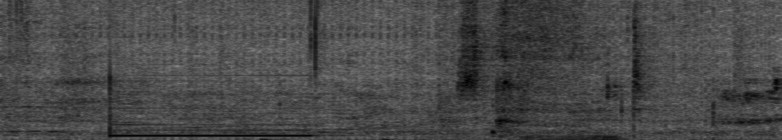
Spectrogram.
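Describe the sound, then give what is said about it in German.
A single steady ringback tone on an outgoing phone call sounds loudly for about a second, followed by a pause and then someone talking over a faint line. “Ich hoffe, man hört hörte klingeln.”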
